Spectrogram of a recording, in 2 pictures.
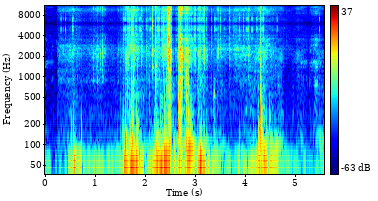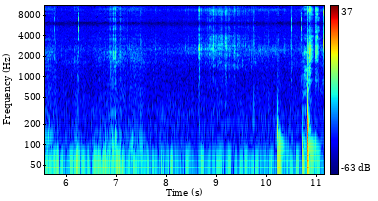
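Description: Knocks, scrapes and rustling from a rider getting back to a downhill mountain bike lying on a dirt trail, picked up close by a helmet-mounted camera over a low rumble. The loudest knocks come in a cluster in the first few seconds, then it goes quieter, with two sharp knocks near the end as the bike sets off.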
